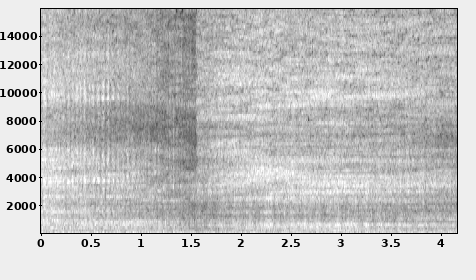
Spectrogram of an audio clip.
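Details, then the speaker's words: Fleck 5600SXT water softener valve at the start of regeneration, as the cam depresses the center plunger: a soft rushing hiss rises suddenly, then holds steady as water flows into the 10-minute backwash. Normal. "it's getting ready to depress this center plunger. And now the water's starting to run."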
